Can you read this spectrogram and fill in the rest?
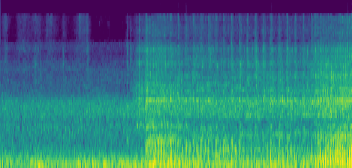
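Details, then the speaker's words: Four-stroke brush cutter that wouldn't start after storage, fuel mixed with about three cups of Bullsone Shot fuel additive, choke open: small catches after a few pulls, then a steady even buzzing idle with no misses; normal start and idle. "Okay, does it start? Okay? It started."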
